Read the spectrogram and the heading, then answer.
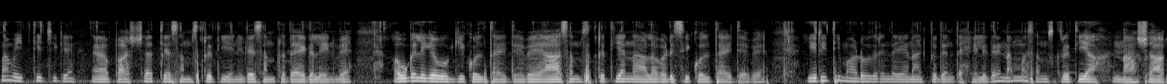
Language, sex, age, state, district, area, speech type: Kannada, male, 18-30, Karnataka, Dakshina Kannada, rural, spontaneous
